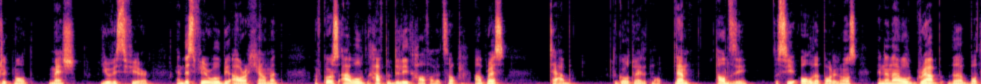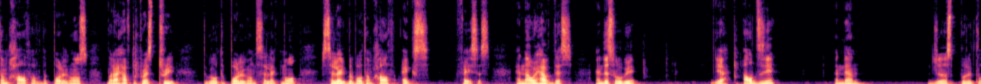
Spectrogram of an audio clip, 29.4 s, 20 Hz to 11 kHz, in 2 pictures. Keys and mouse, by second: 6.7 Tab, 10.6 alt+z, 20.1 x, 24.5 a, 25.5 alt+z, 26.9 s, 29.3-29.4 alt+middle drag.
